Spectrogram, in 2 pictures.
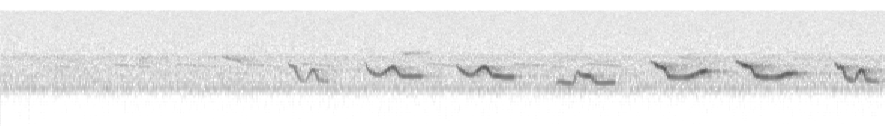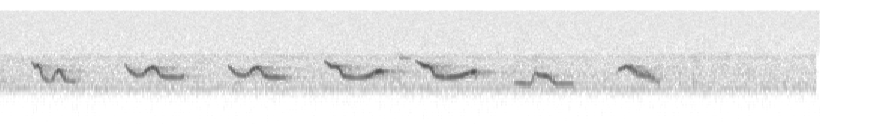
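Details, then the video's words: Spectacled thrush singing a steady run of about fifteen short, slurred whistled phrases, each rising or dipping, roughly one and a half per second, over a faint hiss. "SABIÁ CARAXUÉ SEU CANTO Spectacled Thrush"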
